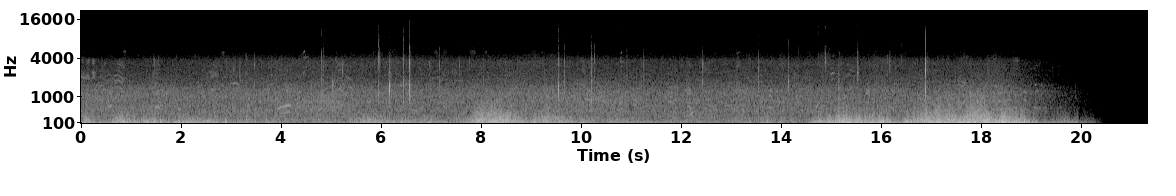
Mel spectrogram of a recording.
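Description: Young men chat and call out faintly in the distance outdoors.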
